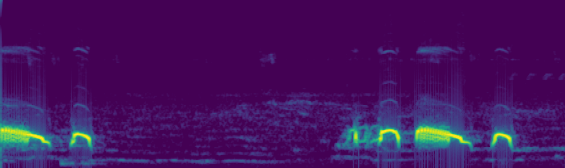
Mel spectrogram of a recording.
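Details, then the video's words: Spotted dove used as a decoy, cooing its full song to lure wild doves. A phrase ends early on, and a second follows about three seconds later: stuttered notes, a long sliding coo and a short arched note. A faint steady low hum runs throughout. "Chim Cu Mồi thúc Gù Gáy Gọi Đủ Bài Bổi Nghe Là Gáy + Về Cội"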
